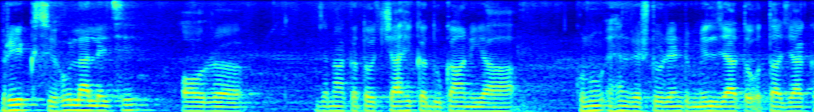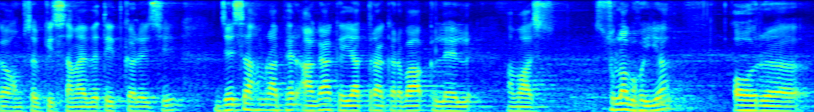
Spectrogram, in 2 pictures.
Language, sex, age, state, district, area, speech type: Maithili, male, 18-30, Bihar, Darbhanga, rural, spontaneous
